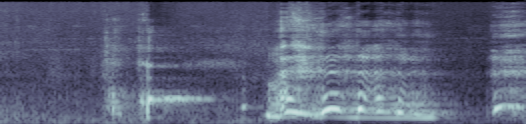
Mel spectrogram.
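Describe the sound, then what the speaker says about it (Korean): A newborn baby gives a few short, soft hiccups spaced unevenly over a couple of seconds. Light voices and a bit of laughter sound nearby. "딸꾹질 귀여워."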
